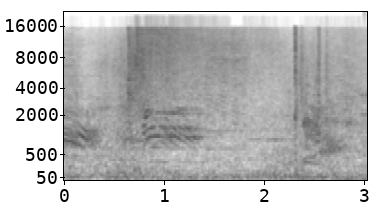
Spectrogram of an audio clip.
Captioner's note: electrical zapping; grunts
